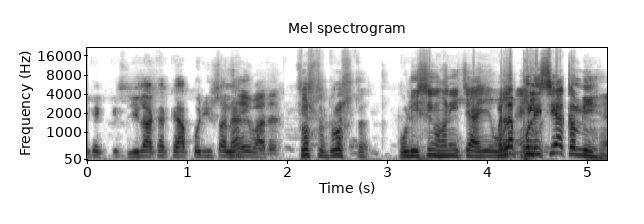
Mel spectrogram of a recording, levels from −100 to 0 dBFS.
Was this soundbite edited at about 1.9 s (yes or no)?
yes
